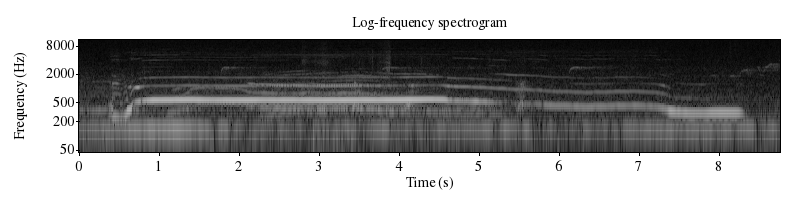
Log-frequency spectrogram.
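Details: Wolves howling at the bottom of Grouse Mountain after a car alarm set them off; long sustained howls hold steady then slide downward, several voices overlapping in layered tones, with a constant low hum beneath.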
